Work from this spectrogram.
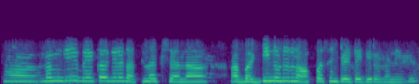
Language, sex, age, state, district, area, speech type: Kannada, female, 18-30, Karnataka, Mysore, urban, conversation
